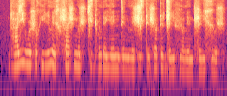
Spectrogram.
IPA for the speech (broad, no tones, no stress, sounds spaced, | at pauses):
ɖʱ a ʑ i w ʊ ʂ ʊ x j i l e x ʂ a ʃ n ʊ ʃ t͡ɕ i ɖʱ ʊ l ɾ e j e n d e n l ɪ ʃ ʑ ɪ ʈ i ʃ ɔ ʈ i ɖ͡ʐ i fʲ ɔ l ɪ n ʂ i xʲ ʊ ʃ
